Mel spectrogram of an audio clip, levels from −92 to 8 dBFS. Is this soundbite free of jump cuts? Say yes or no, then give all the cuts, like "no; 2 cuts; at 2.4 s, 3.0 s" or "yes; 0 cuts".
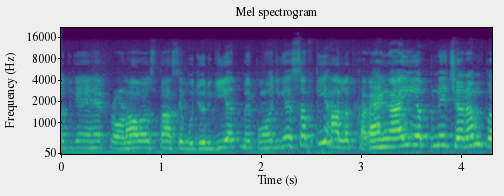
no; 1 cut; at 3.1 s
